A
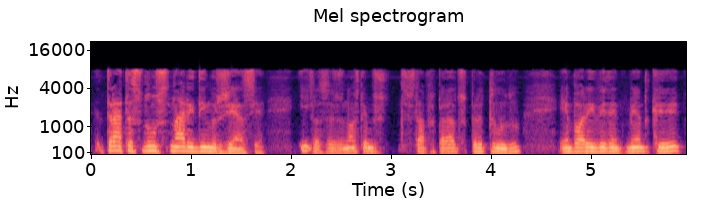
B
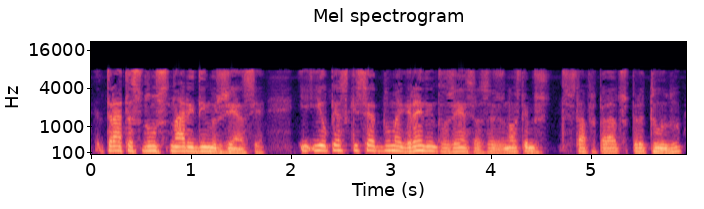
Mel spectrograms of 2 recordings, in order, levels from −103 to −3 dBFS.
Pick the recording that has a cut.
A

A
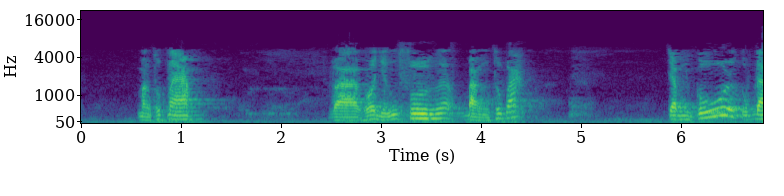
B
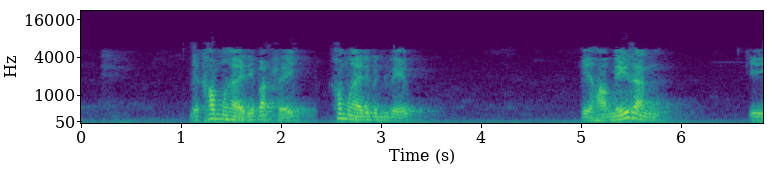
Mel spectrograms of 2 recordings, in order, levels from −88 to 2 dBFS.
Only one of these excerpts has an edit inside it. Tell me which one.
B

